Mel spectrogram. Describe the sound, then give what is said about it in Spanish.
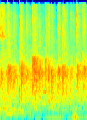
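An audience applauds the participating performers steadily for about two seconds, a dense, crackling wash of many hands clapping at once, fairly loud and even throughout. “Un aplauso para nuestros artistas.”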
